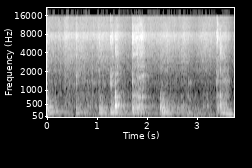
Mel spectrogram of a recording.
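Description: Salt, pepper powder and garam masala are stirred into vegetables frying in a pan for Hakka noodles: continuous close sizzling broken by repeated scraping spatula strokes, with no talking.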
